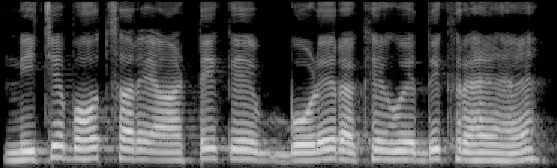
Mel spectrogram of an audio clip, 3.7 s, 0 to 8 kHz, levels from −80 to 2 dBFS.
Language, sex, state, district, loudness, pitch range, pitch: Hindi, male, Jharkhand, Ranchi, -15 LUFS, 145-170 Hz, 155 Hz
